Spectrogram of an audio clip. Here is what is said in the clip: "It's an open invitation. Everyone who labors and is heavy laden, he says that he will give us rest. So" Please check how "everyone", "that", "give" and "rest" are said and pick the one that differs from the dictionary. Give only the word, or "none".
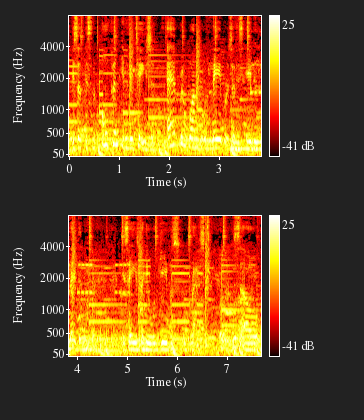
none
